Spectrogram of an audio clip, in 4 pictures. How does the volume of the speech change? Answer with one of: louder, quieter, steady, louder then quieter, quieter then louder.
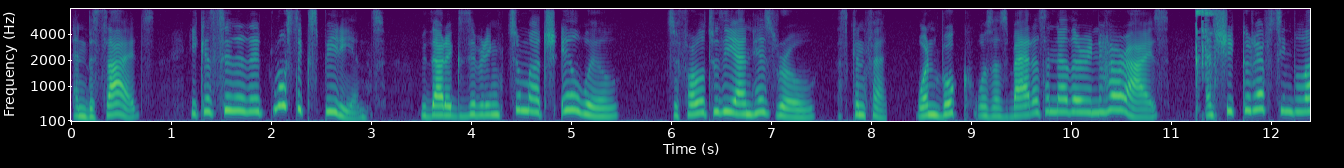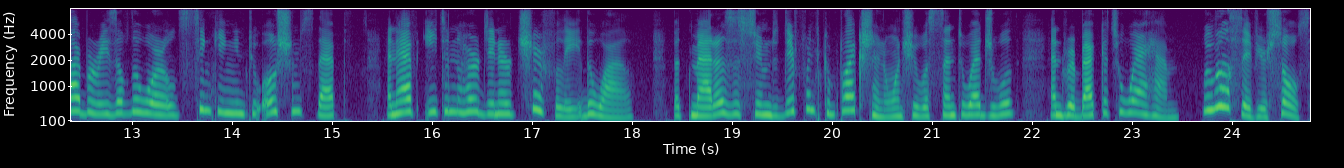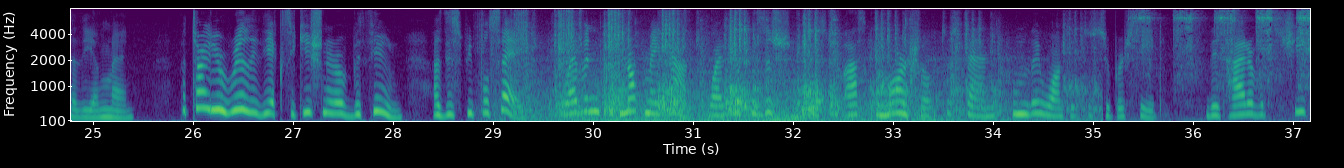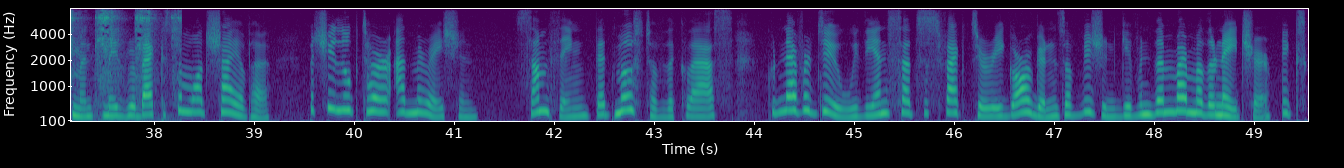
quieter.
